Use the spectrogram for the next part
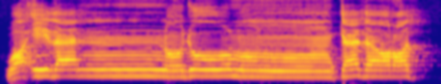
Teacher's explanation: نون مشدد ہے، ایک الف کی مقدار اس میں غنہ ہوگا، پکا غنہ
